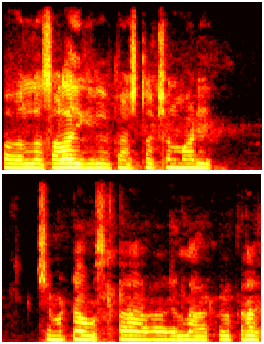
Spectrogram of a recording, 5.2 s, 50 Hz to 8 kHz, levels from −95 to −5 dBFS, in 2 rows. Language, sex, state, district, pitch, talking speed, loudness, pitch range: Kannada, male, Karnataka, Bijapur, 190 Hz, 115 wpm, -21 LUFS, 185-195 Hz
